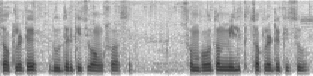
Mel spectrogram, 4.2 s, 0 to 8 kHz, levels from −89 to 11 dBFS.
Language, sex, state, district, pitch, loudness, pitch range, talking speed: Bengali, male, Tripura, South Tripura, 120 Hz, -16 LUFS, 115-120 Hz, 130 wpm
